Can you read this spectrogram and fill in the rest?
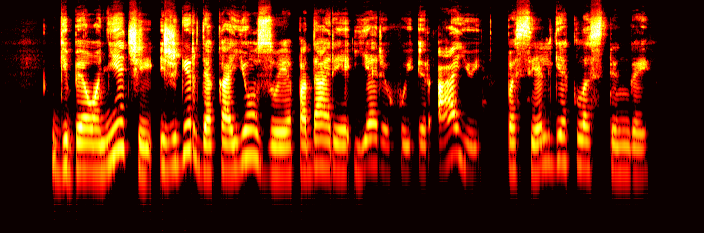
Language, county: Lithuanian, Alytus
